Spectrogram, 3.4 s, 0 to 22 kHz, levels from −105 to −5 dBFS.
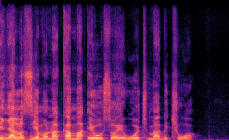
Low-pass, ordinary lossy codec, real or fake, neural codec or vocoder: none; none; fake; vocoder, 44.1 kHz, 128 mel bands, Pupu-Vocoder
